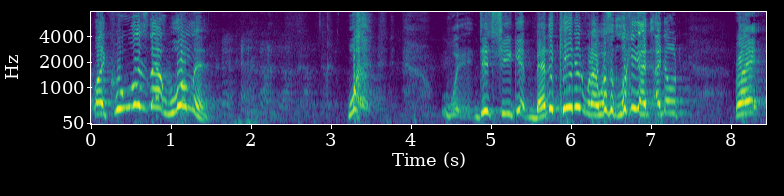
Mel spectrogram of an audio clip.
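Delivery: can't believe it, still laughing; laughing disbelief. Real, not acted. Preacher tells the congregation about his mom, laughing.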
